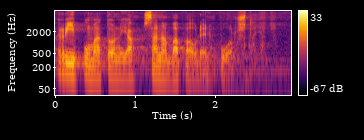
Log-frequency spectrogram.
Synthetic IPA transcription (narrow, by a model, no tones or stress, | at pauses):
riːpːumɑt̪onjɑsɑnɑʋːɑpɑ̰udḛnpṵolust̪ɑ̥j̥ɑ̥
